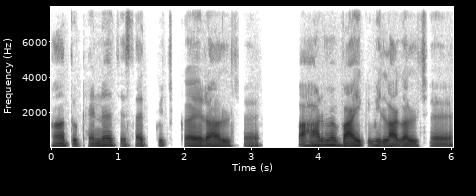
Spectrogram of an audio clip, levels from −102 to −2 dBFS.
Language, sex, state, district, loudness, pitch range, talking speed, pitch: Maithili, male, Bihar, Saharsa, -23 LUFS, 100-115 Hz, 140 wpm, 110 Hz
